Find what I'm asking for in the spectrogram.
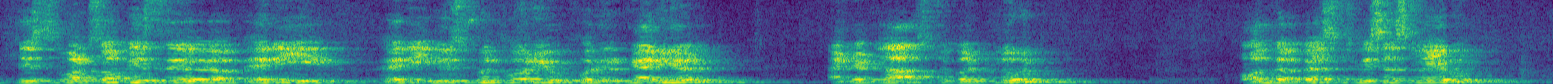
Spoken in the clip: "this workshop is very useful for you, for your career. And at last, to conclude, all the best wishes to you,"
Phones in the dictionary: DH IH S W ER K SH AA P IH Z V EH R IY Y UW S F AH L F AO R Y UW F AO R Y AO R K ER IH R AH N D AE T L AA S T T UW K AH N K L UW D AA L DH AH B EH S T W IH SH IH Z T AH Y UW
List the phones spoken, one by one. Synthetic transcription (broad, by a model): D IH S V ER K S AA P IH Z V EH R IY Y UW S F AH L F AO R Y UW F AO R Y AO R K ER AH R AH N D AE T L AA S T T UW K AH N K L UW D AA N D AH B EH S T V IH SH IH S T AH Y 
